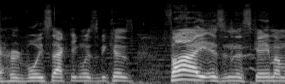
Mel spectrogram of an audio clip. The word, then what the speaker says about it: Fi: And, well, everyone used to say Fi was pronounced Fee. And, well, you were wrong. I used to always pronounce it Fi from when Skyward Sword first came out. I got so many people trying to correct me. But then we got the woman's voice in these, little prologue, recap sessions that we're going to have in the beginning of every scenario. She pronounced, Fi's voice Fi.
